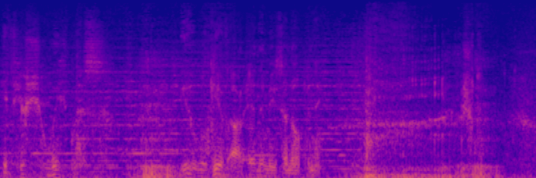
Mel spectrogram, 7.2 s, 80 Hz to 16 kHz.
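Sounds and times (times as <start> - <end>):
speech: 0.1 - 5.1, 6.2 - 6.6
lion roaring: 1.8 - 2.5, 4.8 - 6.8.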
